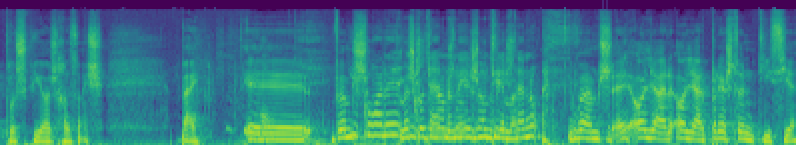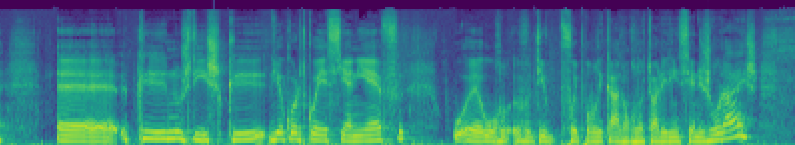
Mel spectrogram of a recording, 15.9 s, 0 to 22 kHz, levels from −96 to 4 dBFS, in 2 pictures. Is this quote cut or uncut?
uncut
